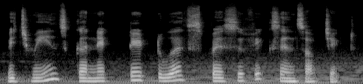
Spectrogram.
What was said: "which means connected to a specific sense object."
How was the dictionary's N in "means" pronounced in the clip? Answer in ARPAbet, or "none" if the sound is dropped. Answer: N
